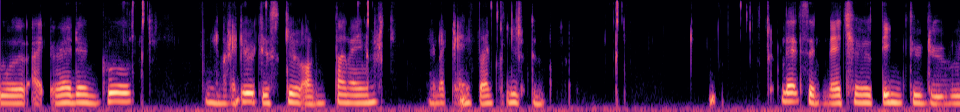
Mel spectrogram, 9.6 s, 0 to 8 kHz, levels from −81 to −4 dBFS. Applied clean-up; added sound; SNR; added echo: neural diffusion model UNIVERSE++.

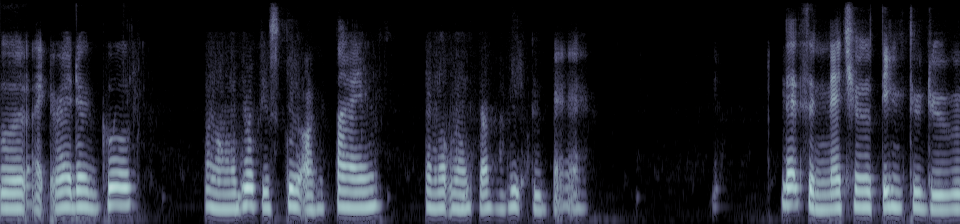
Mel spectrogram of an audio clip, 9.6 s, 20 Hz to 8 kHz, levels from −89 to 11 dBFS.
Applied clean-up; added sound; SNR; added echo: neural mask model DeepFilterNet 3.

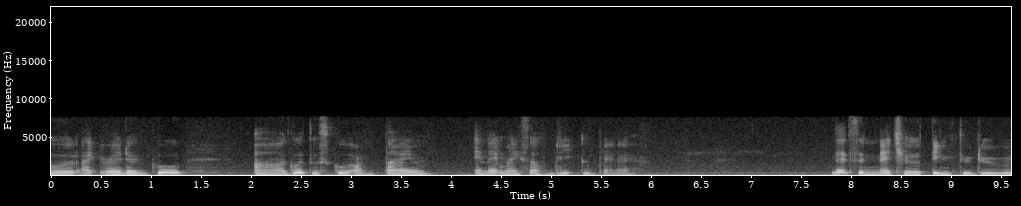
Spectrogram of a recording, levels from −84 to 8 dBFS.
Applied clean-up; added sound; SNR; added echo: none; none; none; none.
